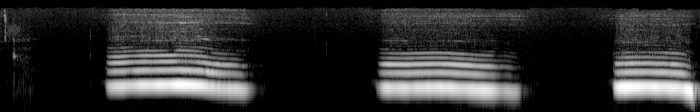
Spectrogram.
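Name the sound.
voice imitating pigeon cooing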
